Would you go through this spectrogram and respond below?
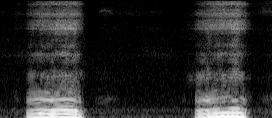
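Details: Two loud, low, rattling snores about three seconds apart with quiet between; heavy snoring presented in the context of sleep apnea.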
